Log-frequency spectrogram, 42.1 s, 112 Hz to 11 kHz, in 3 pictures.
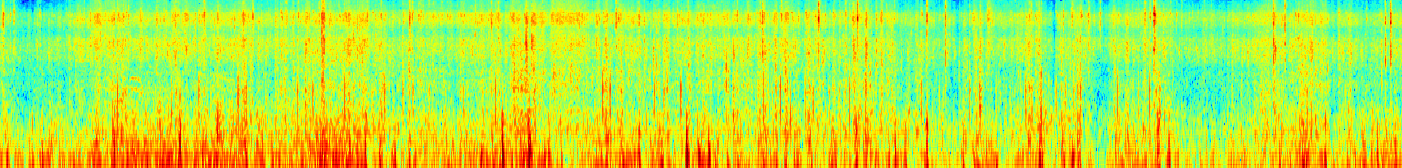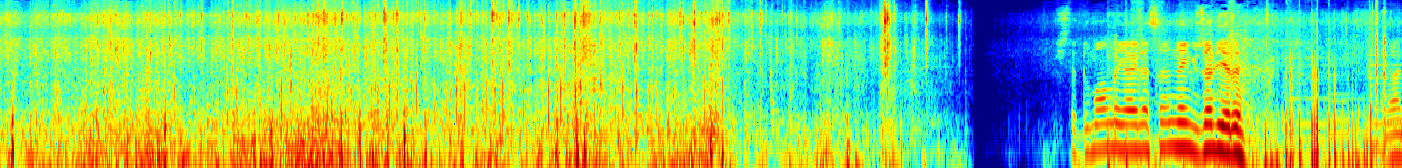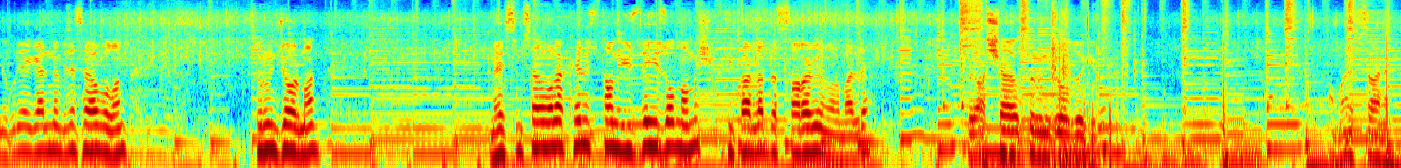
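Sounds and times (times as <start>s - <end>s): wind on microphone: 0.0s - 22.8s, 24.5s - 34.7s
bike rattling and clattering: 0.0s - 23.8s, 25.2s - 42.0s.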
